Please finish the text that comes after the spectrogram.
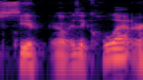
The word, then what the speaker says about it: Kohelet: You know, I'll do my Google searching just to see if is it Kohelet or how do you say Kohelet? Kohelet. It's Kohelet, son of David.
